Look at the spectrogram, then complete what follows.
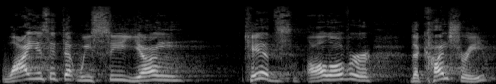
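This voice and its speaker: A man's voice: sits high, expressive, slow pace. A man who grew up in Mexico and Ecuador, a congressional candidate giving an emphatic talk with slides at a church, often repeating words and rising on key points. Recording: long hall reverb.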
